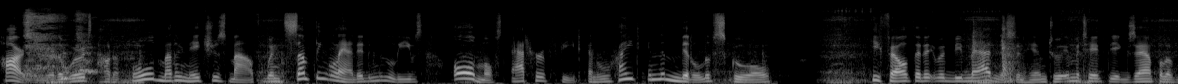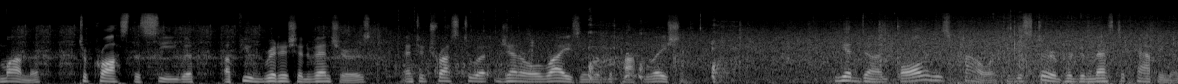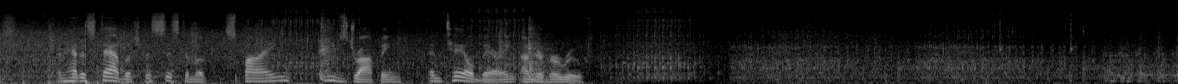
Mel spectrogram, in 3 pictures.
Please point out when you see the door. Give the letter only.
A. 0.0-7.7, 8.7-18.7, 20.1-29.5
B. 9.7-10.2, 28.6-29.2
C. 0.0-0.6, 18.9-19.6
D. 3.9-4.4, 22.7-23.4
B.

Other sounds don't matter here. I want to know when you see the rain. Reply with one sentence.
You can hear the rain from 14.8 to 35.3 s.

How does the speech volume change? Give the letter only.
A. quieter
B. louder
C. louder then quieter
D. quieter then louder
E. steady
E.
